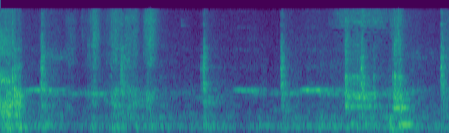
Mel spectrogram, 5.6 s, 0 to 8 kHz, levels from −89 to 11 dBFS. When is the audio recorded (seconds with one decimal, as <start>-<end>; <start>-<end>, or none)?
0.0-5.6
